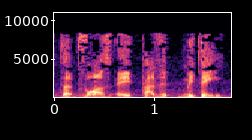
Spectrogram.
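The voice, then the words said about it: German-accented Kissinger impression. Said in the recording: “have to affect the German accent”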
